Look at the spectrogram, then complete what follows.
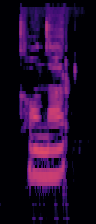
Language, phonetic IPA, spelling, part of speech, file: Polish, [ˈkɔ̃nar], konar, noun, LL-Q809 (pol)-konar.wav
